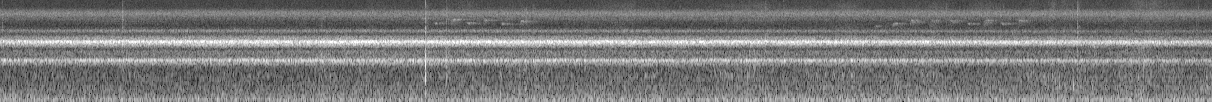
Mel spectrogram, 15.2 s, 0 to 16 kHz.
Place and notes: In the woods, Cicada sounds
Zoom H2n MS+XY
5 May, ~14:00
